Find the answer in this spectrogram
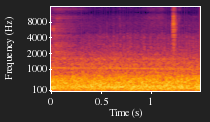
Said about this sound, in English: Oh, there's traffic. No! I know there's usually traffic, but not at this point. It must be an accident.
